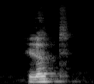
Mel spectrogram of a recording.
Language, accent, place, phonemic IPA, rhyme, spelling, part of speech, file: French, France, Paris, /lɔt/, -ɔt, Lot, proper noun, LL-Q150 (fra)-Lot.wav
- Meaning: 1. Lot (a department of Occitania, France) 2. Lot (a right tributary of the Garonne, in southern France, flowing through the departments of Lozère, Cantal, Aveyron, Lot and Lot-et-Garonne)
